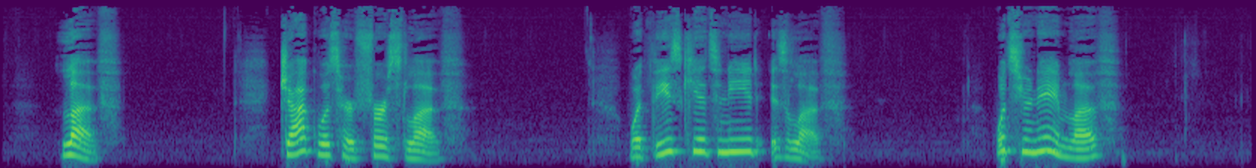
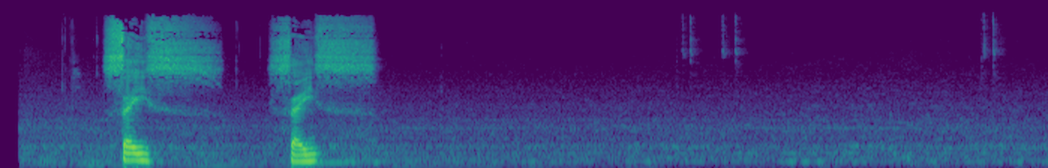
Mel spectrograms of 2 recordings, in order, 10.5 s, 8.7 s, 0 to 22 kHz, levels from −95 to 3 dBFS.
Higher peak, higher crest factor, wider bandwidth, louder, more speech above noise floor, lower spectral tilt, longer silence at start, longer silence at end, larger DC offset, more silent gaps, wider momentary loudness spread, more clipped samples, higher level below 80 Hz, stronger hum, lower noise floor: first, 0 dBFS vs -6 dBFS; about the same, 24 dB vs 24 dB; first, 19 kHz vs 16 kHz; about the same, -22 LUFS vs -23 LUFS; first, 48 dB vs 36 dB; about the same, -2.5 dB/octave vs -3.5 dB/octave; second, 0.5 s vs 0.85 s; second, 1.15 s vs 5.6 s; neither; neither; second, 18 LU vs 22 LU; neither; second, -72 dBFS vs -62 dBFS; neither; first, -69 dBFS vs -58 dBFS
